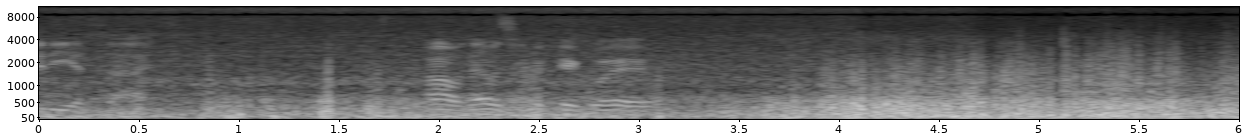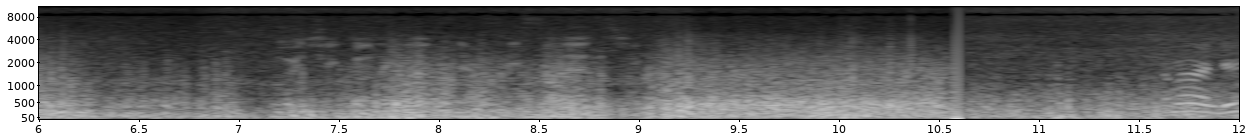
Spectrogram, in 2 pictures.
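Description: Gale-force wind buffeting the microphone over the rush of breaking surf, swelling in strong gusts about four seconds in and again later. Snatches of faint voices come in the first few seconds, and there is one sharp click shortly before the end.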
